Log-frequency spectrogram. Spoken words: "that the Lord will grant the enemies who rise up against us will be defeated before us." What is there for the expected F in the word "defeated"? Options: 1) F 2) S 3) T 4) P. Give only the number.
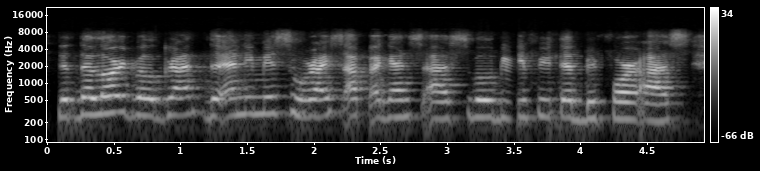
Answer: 1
